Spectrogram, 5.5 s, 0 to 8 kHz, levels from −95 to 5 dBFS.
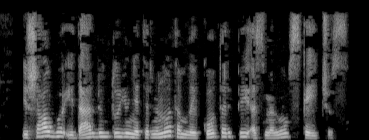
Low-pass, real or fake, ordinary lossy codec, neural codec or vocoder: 7.2 kHz; real; MP3, 32 kbps; none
